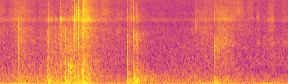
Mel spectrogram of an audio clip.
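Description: Faint clicks and taps of a clear plastic ruler being set down and moved into place on a textbook page: a few scattered clicks, the loudest cluster about one and a half seconds in.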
